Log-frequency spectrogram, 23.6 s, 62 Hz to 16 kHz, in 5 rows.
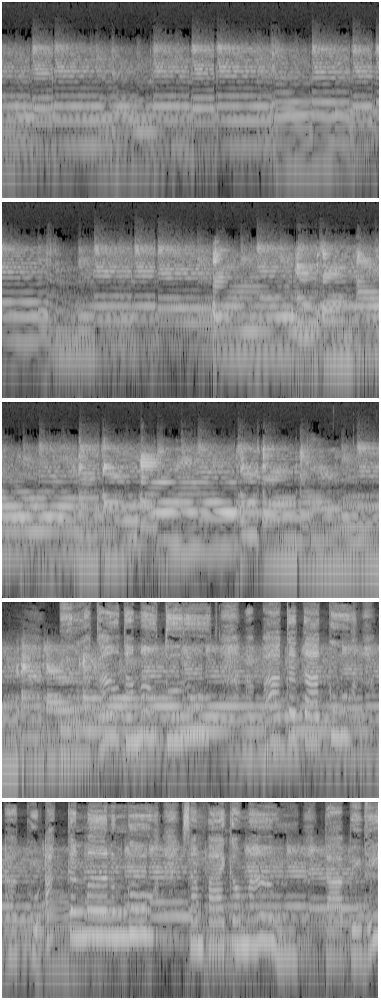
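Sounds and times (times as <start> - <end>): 
layered electric instruments: 0.0 - 23.5
sung melody: 0.0 - 23.5
pop song with vocals: 14.3 - 23.5.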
